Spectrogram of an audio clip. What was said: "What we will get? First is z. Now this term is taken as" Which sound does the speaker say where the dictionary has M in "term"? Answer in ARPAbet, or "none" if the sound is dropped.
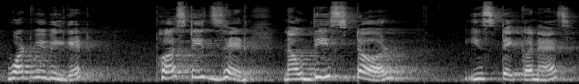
none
